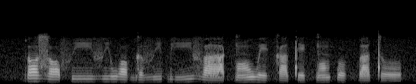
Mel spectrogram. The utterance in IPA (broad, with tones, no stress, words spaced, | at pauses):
ɾɔ˦zɔ˨ fiː˧ vi˧wɔ˨ɡə˨ vi˧ɓiː˨˦ vaː˨k͡pɔ̃˨˦ we˨ka˨te˦ ɡ͡bɔ̃˦k͡po˧ ɡ͡ba˧ to˨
